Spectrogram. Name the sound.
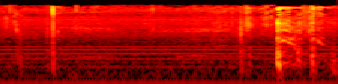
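coughing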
